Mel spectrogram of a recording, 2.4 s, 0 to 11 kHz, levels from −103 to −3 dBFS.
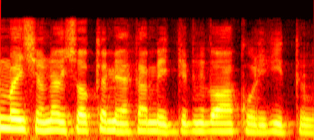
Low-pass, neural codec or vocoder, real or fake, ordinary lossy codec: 7.2 kHz; codec, 16 kHz, 1 kbps, FunCodec, trained on Chinese and English, 50 frames a second; fake; none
